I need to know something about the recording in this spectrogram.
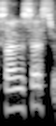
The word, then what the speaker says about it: Cirencester: and siren sester am I saying it right siren sester is that how you yes yeah part one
